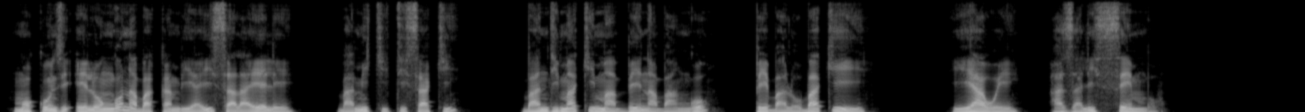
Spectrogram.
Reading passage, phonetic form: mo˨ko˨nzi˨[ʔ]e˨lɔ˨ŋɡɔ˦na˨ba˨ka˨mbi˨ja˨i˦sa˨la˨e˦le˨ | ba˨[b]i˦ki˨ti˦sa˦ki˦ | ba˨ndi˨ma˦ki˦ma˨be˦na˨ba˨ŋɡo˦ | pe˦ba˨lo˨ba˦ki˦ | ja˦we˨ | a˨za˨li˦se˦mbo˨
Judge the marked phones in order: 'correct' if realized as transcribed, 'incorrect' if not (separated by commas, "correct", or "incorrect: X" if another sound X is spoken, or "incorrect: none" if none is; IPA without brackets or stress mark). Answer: correct, incorrect: m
